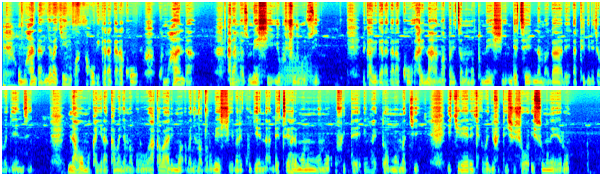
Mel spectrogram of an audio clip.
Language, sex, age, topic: Kinyarwanda, male, 18-24, government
